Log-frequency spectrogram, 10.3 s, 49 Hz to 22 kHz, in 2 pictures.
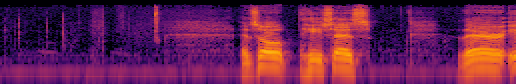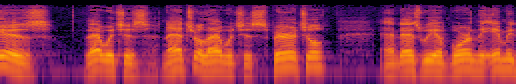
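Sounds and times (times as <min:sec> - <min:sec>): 
thin pages of a large Bible turning: 0:00.0 - 0:01.4
steady low electrical hum: 0:00.0 - 0:10.3
speech: 0:02.4 - 0:03.8, 0:04.6 - 0:10.3.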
